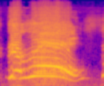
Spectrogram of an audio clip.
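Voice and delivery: laughing shout. Real, not acted. Laughing at her own mob bit.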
